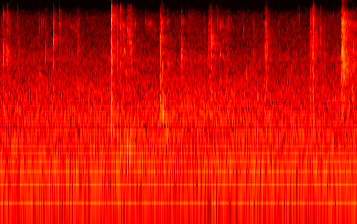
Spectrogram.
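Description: A person chewing spicy-pork fried rice close to the microphone, with scattered soft clicks and smacks about every half second, the loudest near the end.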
